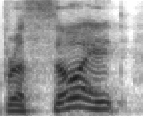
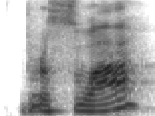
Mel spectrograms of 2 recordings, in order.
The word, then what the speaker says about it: Brossoit: It's instead Laurent Brossoit, who I think... Oh, no. No. You know that's not how to say it. Brossoit?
